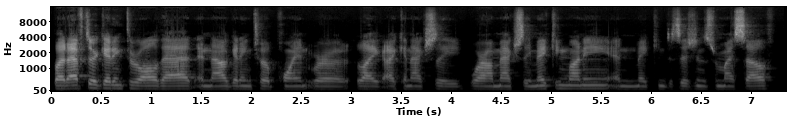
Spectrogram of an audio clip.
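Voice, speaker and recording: A young man from the Chicago suburbs, co-hosting a podcast in a relaxed, rambling way with lots of "like" fillers. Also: mid-range voice, a little fast, few pauses, smooth. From Chicago suburbs, Illinois. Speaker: podcast co-host. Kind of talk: casual chat.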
